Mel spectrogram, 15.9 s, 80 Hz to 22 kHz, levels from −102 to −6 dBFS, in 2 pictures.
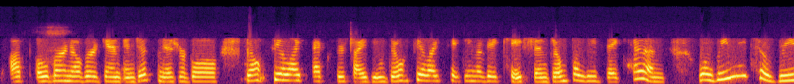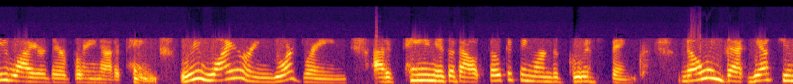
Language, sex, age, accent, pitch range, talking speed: English, female, 40-59, American, 210-255 Hz, 185 wpm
